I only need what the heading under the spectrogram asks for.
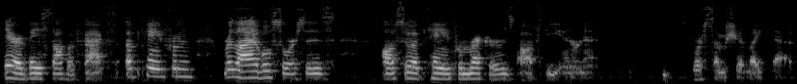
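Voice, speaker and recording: A woman's voice: moderate pace, bright, forceful tone, rough recording. A woman's voice run through a sped-up chipmunk filter, reading a mock-formal disclaimer and trailing off into giggles. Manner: giggly, trails into a whisper and laughs. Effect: sped-up high chipmunk voice filter. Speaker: livestream host reading a disclaimer.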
